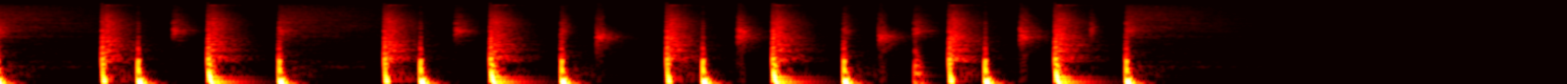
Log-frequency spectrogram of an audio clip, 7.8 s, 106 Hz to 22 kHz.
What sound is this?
Chilly Billy 86BPM
A chilling drum loop perfect for modern zouk music. Made with FL Studio (86 BPM).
